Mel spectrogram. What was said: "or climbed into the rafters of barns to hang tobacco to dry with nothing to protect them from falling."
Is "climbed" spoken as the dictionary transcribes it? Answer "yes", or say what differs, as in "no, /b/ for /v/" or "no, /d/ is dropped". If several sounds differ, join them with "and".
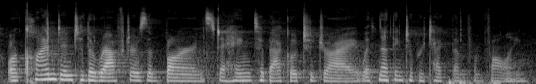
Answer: yes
